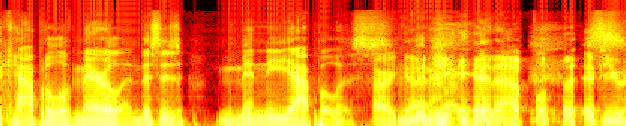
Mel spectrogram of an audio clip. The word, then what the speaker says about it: Minneapolis: Dan say it again Min Anapolis no it's not Min Anapolis it's Minneapolis that is a small version of the capital of Maryland this is Minneapolis all Min Anapolis if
